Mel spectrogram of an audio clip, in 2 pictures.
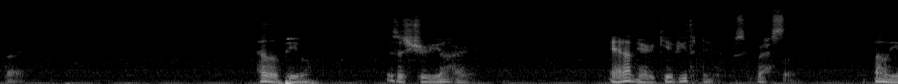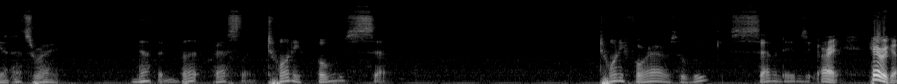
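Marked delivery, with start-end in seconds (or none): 0.1-17.2 breathy, soft, whispered ASMR voice. Opening a wrestling news segment in a mock ASMR voice: ASMR-style soft voice. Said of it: "it sounds like I'm doing an A S M R video".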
